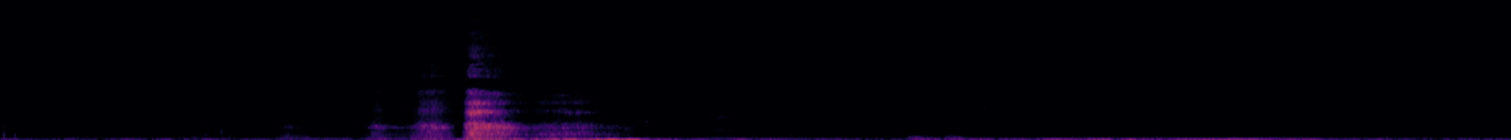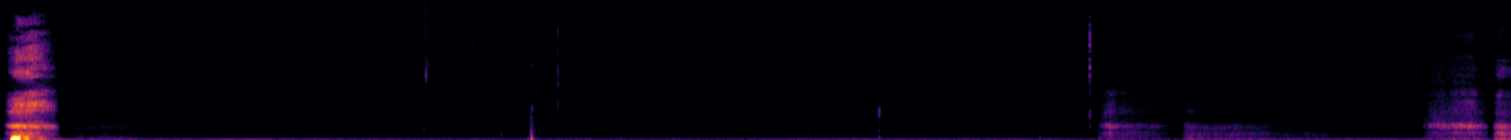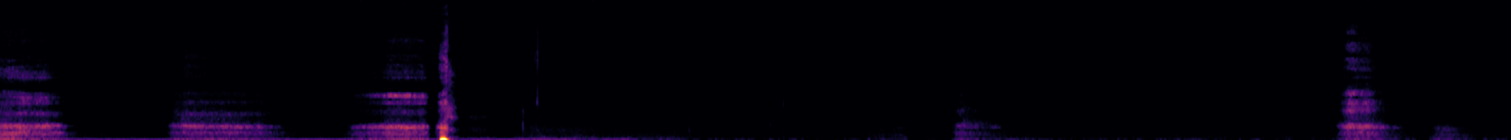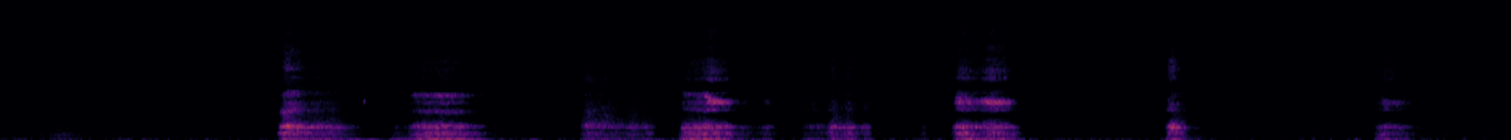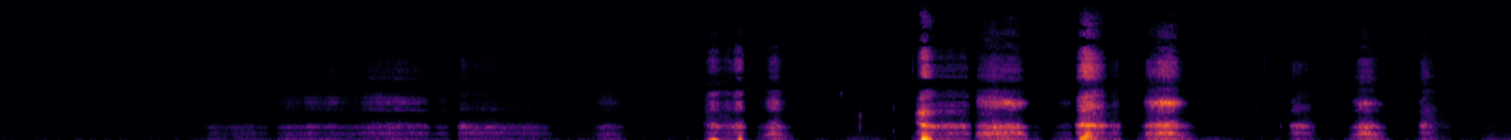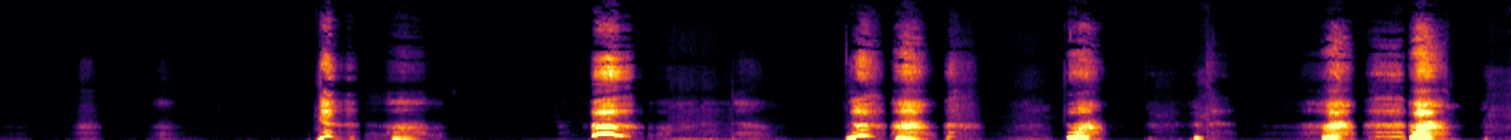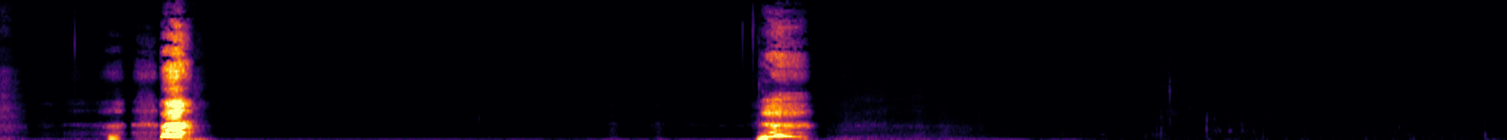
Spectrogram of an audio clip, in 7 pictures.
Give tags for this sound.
Gemidos
Suspiros
Sustos

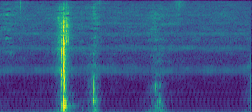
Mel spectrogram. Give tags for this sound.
close
desk
drawer
office

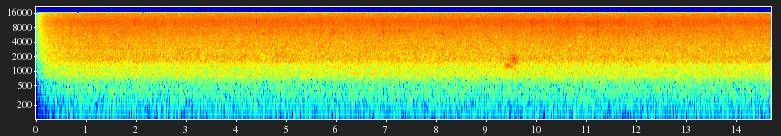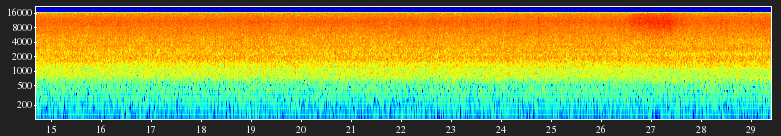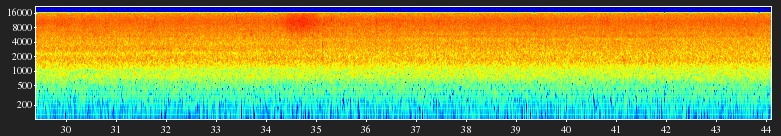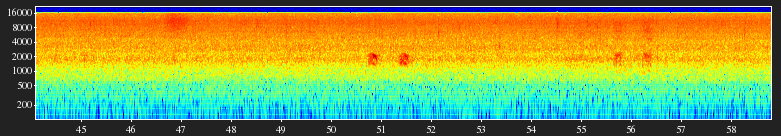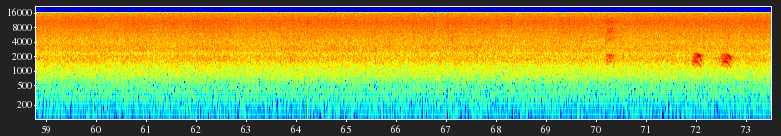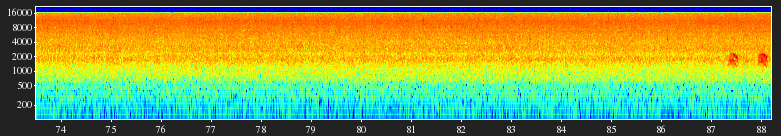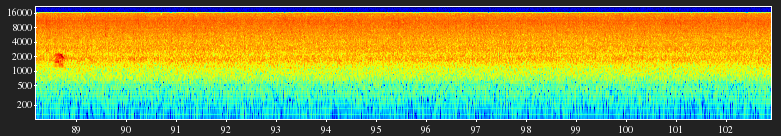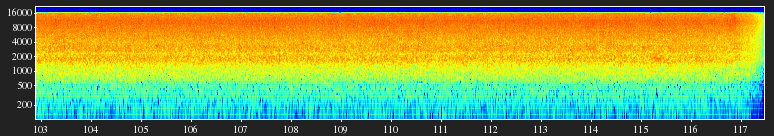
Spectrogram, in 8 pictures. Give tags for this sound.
creek
birds
india
flow
kerala
crows
chalakudy
relaxing
brook
flowing
stream
nature
river
water
ambient
forest
field-recording

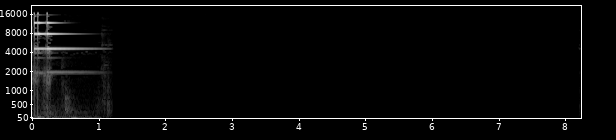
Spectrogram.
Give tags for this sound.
cycle
ring
bell
bike
bicycle
mechanic

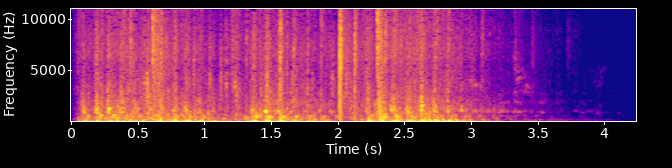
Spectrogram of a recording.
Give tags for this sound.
bird
flap
flapping
fly
pigeon
wing
wings

